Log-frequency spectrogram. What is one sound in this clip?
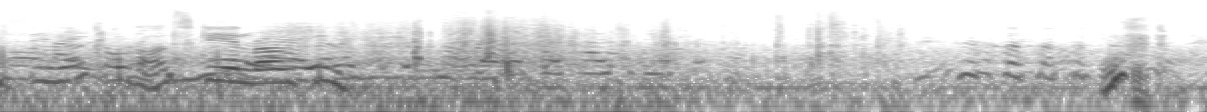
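Young men talk and laugh nearby.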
